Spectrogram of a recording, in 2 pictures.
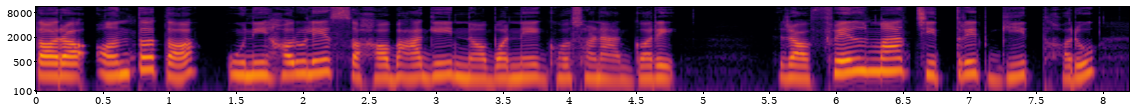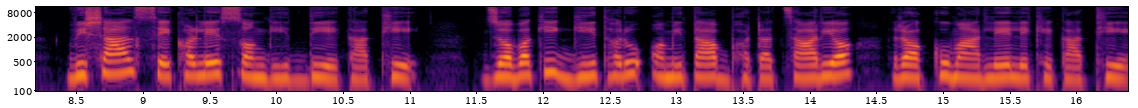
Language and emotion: Nepali, neutral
